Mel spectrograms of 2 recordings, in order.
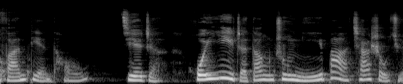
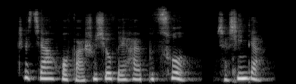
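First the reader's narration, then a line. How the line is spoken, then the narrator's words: Quiet warning. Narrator (Chinese): 林希月见状，小声提醒莫凡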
